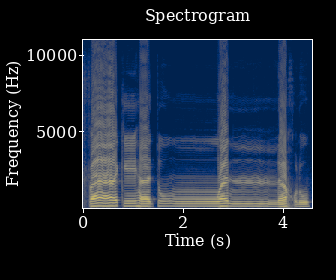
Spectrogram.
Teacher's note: Ada yang kurang atau masih sedikit menyisakan suara nunnya. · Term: idgham naqis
